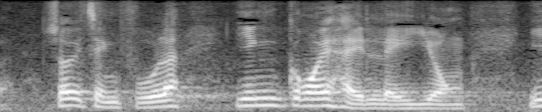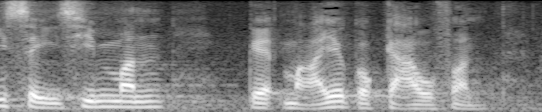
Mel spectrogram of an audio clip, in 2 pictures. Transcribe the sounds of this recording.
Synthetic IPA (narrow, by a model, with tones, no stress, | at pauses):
sɔː˨˥ji˨˧t͡sɪ˧ŋfuː˨˥lɛː˥jɪ˥ŋkɔː˥jɦɐ˨jle˨jːʊ˨˩ŋ | jiː˥se˧jt͡sʰiː˥nmɐ˥n | kɛː˧maː˨˥jɐ˥t̚kɔː˧kaː˧wfɐ˧n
